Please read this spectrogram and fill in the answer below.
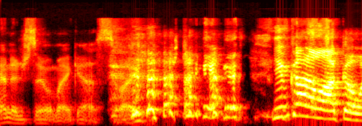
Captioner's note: laughter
